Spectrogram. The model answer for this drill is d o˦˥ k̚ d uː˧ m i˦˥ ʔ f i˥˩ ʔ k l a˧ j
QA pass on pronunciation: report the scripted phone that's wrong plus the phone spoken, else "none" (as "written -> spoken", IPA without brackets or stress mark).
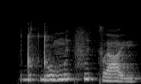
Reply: none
